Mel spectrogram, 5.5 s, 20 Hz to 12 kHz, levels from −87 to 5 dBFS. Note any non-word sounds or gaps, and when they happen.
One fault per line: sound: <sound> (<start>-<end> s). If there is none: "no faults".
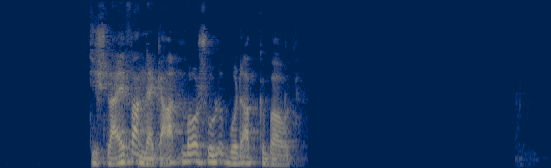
no faults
